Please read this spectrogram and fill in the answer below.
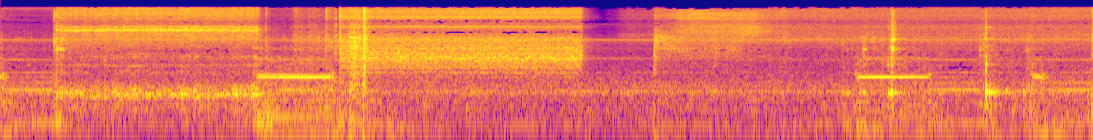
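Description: Filling valves of a CIMEC can-filling monoblock hissing in two long bursts of gas, each lasting about two seconds. Sharp mechanical clicks and a short steady tone come between the bursts and again near the end.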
